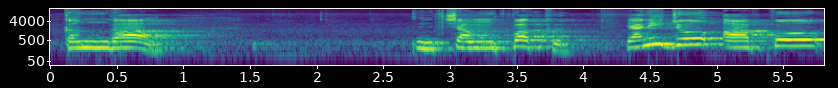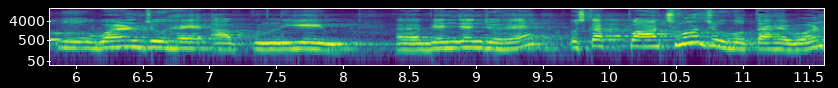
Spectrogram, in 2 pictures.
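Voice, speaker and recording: A woman teacher giving a recorded grammar lesson to children, explaining slowly and repeating terms. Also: mid-range voice. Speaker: school teacher. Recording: echoey room with long reverb.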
